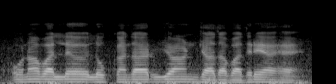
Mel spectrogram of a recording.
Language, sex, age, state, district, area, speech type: Punjabi, male, 18-30, Punjab, Mohali, urban, spontaneous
